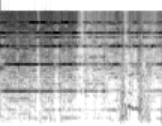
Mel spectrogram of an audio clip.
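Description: A bell ringing: a loud, sustained ring of several clear high tones that drops somewhat in level about a second in.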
